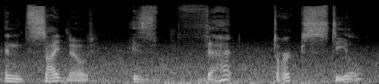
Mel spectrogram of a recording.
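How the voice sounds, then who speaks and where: A man playing a suspicious, exasperated police officer in an audio drama, incredulous and scolding in a halting way. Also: mid-range voice, sing-song, noisy background. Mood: sarcastic, scolding.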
